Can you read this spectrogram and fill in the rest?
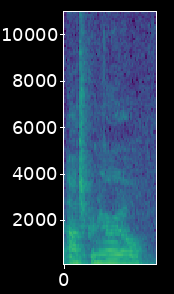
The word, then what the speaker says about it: entrepreneurial: And that's that entrepreneurial. Did I say that right? – Yeah, you did.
